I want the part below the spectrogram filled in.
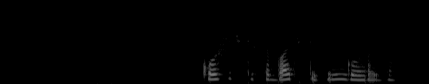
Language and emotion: Russian, neutral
